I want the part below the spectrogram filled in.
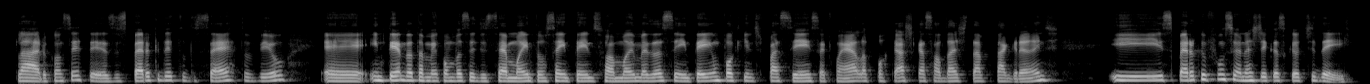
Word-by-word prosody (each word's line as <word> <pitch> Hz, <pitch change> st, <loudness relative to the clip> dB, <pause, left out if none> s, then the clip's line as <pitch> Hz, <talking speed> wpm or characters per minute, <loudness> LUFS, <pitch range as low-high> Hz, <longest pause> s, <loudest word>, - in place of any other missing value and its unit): Claro, 150 Hz, -2 st, +3 dB
com 165 Hz, +2 st, -4 dB
certeza. 165 Hz, -6 st, -2 dB
Espero 160 Hz, +4 st, +2 dB
que 190 Hz, -, -7 dB
dê 190 Hz, 0 st, 0 dB
tudo 175 Hz, -3 st, -13 dB
certo, 175 Hz, +1 st, -1 dB
viu. 175 Hz, +6 st, -1 dB, 0.4 s
Eh, 150 Hz, -2 st, +2 dB
entenda 190 Hz, 0 st, +4 dB
também, 170 Hz, -2 st, 0 dB
como 165 Hz, 0 st, -2 dB
você 165 Hz, 0 st, 0 dB
disse, 155 Hz, 0 st, -4 dB
é 155 Hz, -, +7 dB
mãe, 150 Hz, 0 st, +3 dB
então 155 Hz, -1 st, -1 dB
você 160 Hz, +2 st, +1 dB
entende 155 Hz, -1 st, 0 dB
sua 150 Hz, -1 st, 0 dB
mãe, 150 Hz, +1 st, +1 dB
mas 155 Hz, 0 st, 0 dB
assim, 165 Hz, -2 st, 0 dB
tenha 160 Hz, +3 st, +3 dB
um 185 Hz, -, +2 dB
pouquinho 175 Hz, -2 st, 0 dB
de 155 Hz, -, -18 dB
paciência 155 Hz, -2 st, 0 dB
com 150 Hz, -, -11 dB
ela 160 Hz, +3 st, +2 dB
porque 160 Hz, -1 st, -8 dB
acho 165 Hz, +1 st, -1 dB
que 165 Hz, -, -4 dB
a -, -, 0 dB
saudade 155 Hz, 0 st, -3 dB
deve 150 Hz, 0 st, -3 dB
tá 150 Hz, -, 0 dB
grande, 155 Hz, +9 st, -1 dB, 0.5 s
e 190 Hz, 0 st, +2 dB
espero 190 Hz, 0 st, +2 dB
que 230 Hz, -, +2 dB
funcione 225 Hz, -4 st, 0 dB
as 185 Hz, -, +2 dB
dicas 175 Hz, 0 st, -1 dB
que 180 Hz, -, -4 dB
eu 170 Hz, -, +1 dB
te 170 Hz, +3 st, -7 dB
dei. 125 Hz, -6 st, -1 dB
165 Hz, 215 wpm, -23 LUFS, 155-180 Hz, 0.5 s, é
